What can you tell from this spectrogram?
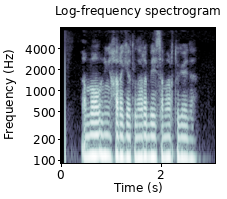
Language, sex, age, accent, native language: Uzbek, male, 18-24, Toshkent shahri, Uzbek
